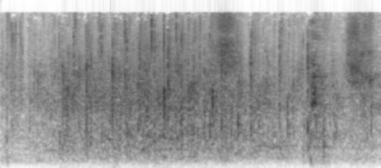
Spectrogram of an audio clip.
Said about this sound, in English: There's a little joke going on starting yesterday. Every time every time you clap, I take a drink. Every time I take a drink, you clap. Okay, so that's what was behind that.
